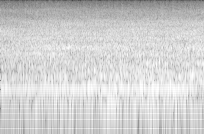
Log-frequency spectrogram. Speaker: it's running okay. A little flutter in there, but you start getting a fluttering noise and you hear it kind of dragging, you know, getting jammed up.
